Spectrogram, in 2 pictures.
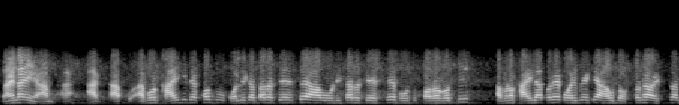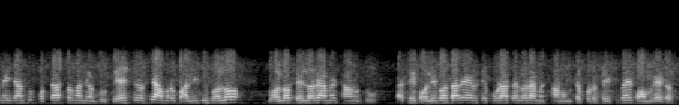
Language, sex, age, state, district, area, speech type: Odia, male, 45-60, Odisha, Sundergarh, rural, conversation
